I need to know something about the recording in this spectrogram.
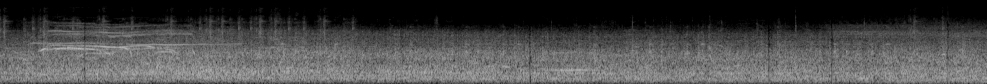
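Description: A roller coaster train rattles along wooden track.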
